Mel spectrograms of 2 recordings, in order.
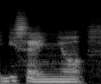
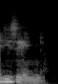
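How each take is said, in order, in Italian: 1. La parola ha una pronuncia dell'Italia meridionale, alla barese. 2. La parola ha una pronuncia dell'Italia settentrionale, alla lombarda. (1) "magari l'ha scritto uno di Bari" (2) "da me è disegno"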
